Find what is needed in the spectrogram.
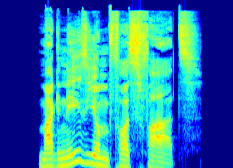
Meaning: genitive singular of Magnesiumphosphat
- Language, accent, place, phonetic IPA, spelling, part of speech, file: German, Germany, Berlin, [maˈɡneːzi̯ʊmfɔsˌfaːt͡s], Magnesiumphosphats, noun, De-Magnesiumphosphats.ogg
